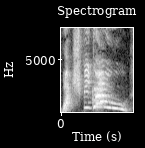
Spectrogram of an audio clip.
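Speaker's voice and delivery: slow, very high, loud crone yell; drawn-out shout. Acted. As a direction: stretch every word as she shoots up. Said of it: "She shouted".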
